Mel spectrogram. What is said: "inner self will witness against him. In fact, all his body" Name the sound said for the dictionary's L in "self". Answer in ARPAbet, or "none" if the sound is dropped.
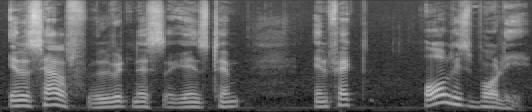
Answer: L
